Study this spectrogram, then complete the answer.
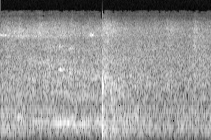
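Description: A bowling ball thuds onto the lane in a large echoing hall.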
